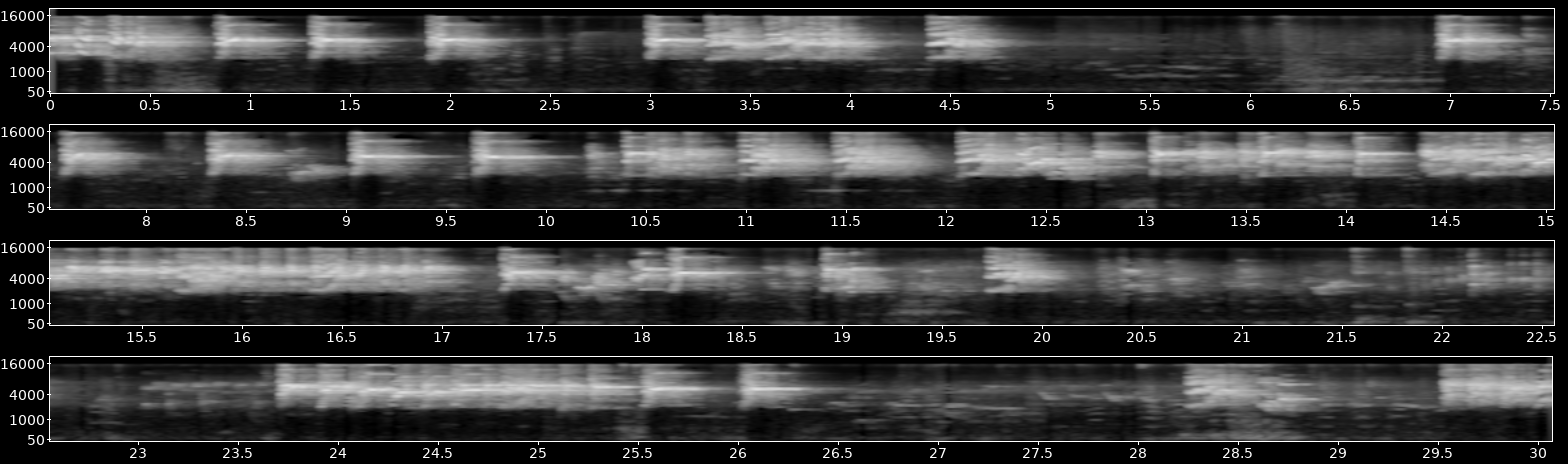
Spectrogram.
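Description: A colony of zebra finches calling: many short chirps overlapping one another, thickening into dense spells of chatter now and then.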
